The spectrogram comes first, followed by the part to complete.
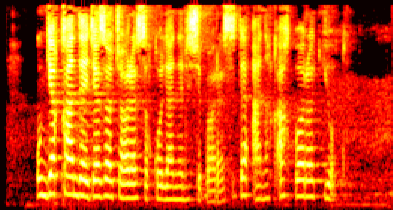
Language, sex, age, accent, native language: Uzbek, female, 19-29, Qashqadaryo, Uzbek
